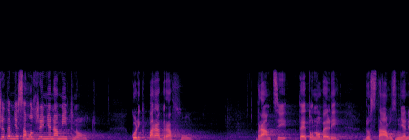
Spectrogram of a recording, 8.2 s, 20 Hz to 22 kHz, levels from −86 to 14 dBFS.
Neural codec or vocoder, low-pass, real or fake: none; 10.8 kHz; real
